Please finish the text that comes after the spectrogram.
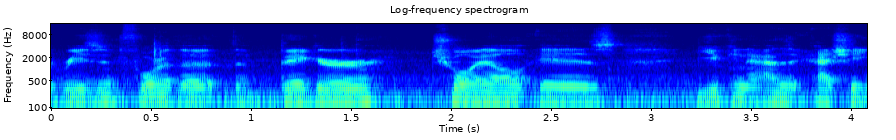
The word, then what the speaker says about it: choil: gonna call it um i think i call it uh coil a lot but it's i think technically choke choil um i'm not a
